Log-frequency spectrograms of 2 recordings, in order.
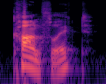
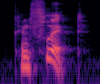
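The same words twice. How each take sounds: First: The stress is on the first syllable. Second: The stress is on the second syllable. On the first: "the stress or emphasis is placed on different syllables" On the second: "the stress or emphasis is placed on different syllables"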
